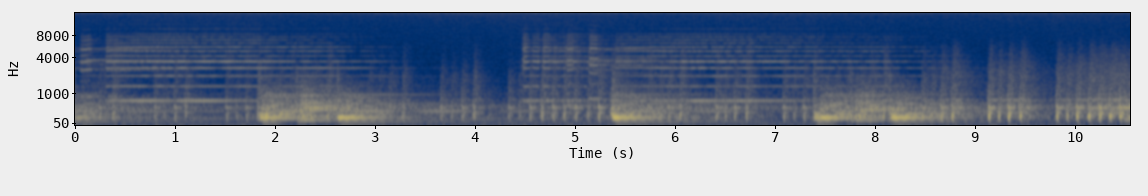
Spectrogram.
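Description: Orchestral introduction to a ballad: timpani, drums and brass play a phrase that repeats, with a quick run of drum strokes near the end.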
